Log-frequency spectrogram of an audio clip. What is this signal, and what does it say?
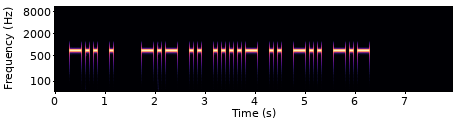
Morse code, heard as a keyed tone, about 15 wpm, 700 Hz. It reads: DE KI4IDK
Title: USA Callsign DE Callsign - 6 Characters - 15wpm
